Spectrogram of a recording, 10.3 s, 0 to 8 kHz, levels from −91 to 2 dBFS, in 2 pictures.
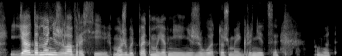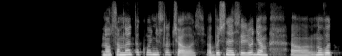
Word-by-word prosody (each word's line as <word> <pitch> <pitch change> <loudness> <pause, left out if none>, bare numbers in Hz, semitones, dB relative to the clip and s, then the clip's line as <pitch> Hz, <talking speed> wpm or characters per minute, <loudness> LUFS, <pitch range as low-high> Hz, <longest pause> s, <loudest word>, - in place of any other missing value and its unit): я 245 +3 +7
давно 265 +2 +6
не 280 -2 +7
жила 235 0 +3
в - - -9
России, 200 -6 -7
может 225 +3 -4
быть, 220 0 -6
поэтому 215 -1 -3
я 190 -1 -4
в - - -14
ней 180 -1 -6
и - - -7
не 175 - -8
живу, 180 -1 -9
это 155 -2 -8
тоже 180 -2 -8
мои 155 -1 -11
границы. 170 +2 -9 0.6
Вот. 85 -2 -13 1.7
Ну 225 0 -1
вот 225 - -3
со 245 - 0
мной 275 +3 +4
такое 290 0 -5
не 280 0 +2
случалось. 210 -12 -3
Обычно, 260 +8 0
если 265 -1 +1
людям, 265 -2 +2 0.3
а, 200 -1 -3
ну, 265 +4 0
вот 260 0 +2
220 Hz, 195 wpm, -23 LUFS, 180-265 Hz, 1.7 s, я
